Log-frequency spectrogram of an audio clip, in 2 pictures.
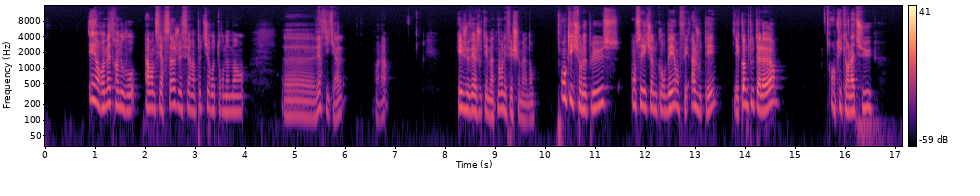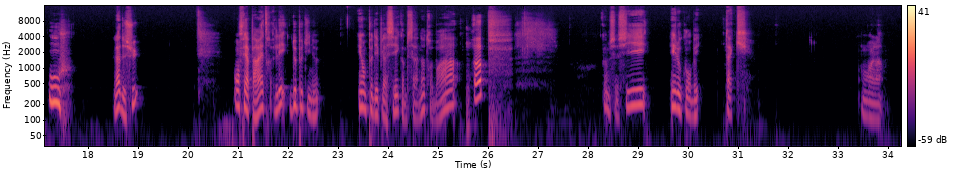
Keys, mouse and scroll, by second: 0.0 click, 6.3 click, 10.3 click, 11.9 click, 12.9 click, 13.4-14.0 drag, 17.6 click, 21.5 click, 22.4 click, 23.7-25.7 drag, 26.6 click, 27.7-29.4 drag, 29.9 click, 31.8-34.1 drag.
